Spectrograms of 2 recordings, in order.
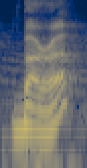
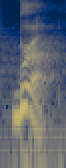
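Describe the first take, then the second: First: Both vowels are pronounced as short weak sounds. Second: The first vowel is dropped, leaving one syllable. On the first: "au lieu de se prononcer" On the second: "la voyelle disparaît"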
